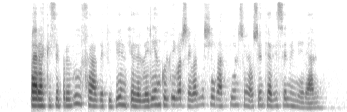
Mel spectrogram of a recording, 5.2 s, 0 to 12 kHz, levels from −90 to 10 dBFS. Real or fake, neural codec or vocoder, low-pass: fake; codec, 24 kHz, 3 kbps, HILCodec; 10.8 kHz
